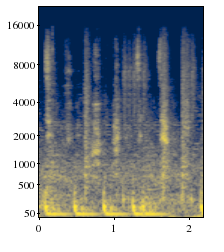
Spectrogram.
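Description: A woman's quick, forceful breaths out, about two a second, in time with a fast exercise move, over background workout music with a steady beat.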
